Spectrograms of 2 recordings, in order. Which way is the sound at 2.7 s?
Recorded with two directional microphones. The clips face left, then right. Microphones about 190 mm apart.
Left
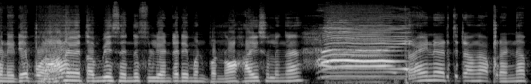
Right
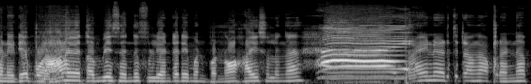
50° left (ahead or behind).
